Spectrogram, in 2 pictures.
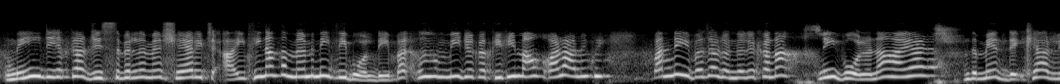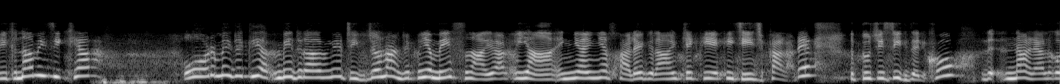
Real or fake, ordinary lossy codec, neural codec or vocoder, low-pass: fake; none; codec, 16 kHz in and 24 kHz out, 0.9 kbps, LongCat-Audio-Codec, four codebook decoder; 7.2 kHz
